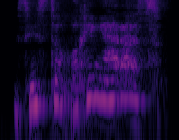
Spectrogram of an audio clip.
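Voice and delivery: soft, quick whispered question; nervous hushed storybook aside; furtive whisper. A narrator's reading. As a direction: whisper it while hiding. Hiding character asks nervously.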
